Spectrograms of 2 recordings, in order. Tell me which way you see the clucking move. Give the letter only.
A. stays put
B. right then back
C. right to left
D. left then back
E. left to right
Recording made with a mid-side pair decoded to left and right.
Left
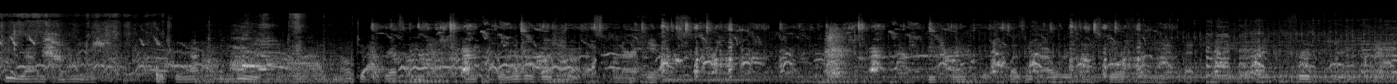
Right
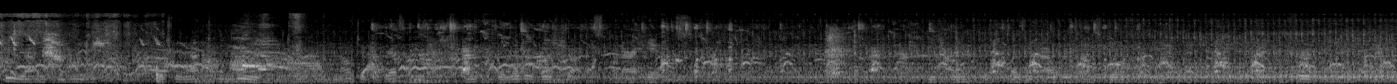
C.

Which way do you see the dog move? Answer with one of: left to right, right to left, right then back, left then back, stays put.
left then back.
